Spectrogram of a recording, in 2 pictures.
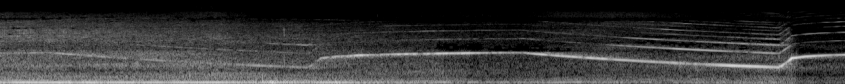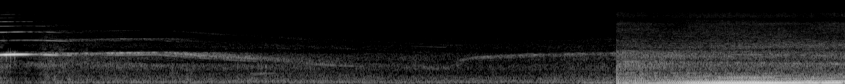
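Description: Electronic wail siren on a responding fire-department SUV, sweeping slowly up and down about every three seconds. Its pitch jumps as the vehicle passes about halfway through, and it then fades away. Near the end, after an abrupt change, a low heavy engine rumble builds.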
